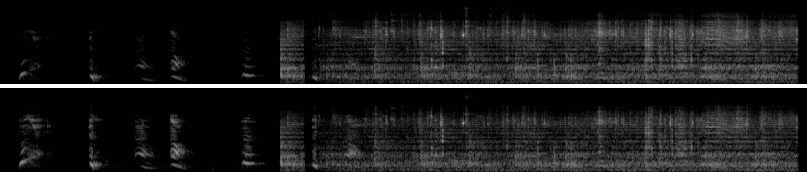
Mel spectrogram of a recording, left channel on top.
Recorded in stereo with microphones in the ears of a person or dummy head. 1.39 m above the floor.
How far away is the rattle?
I don't hear a rattle.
